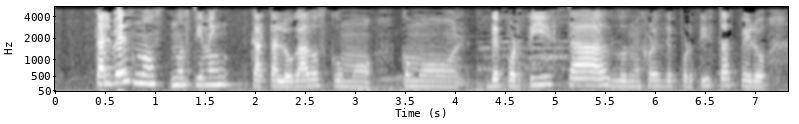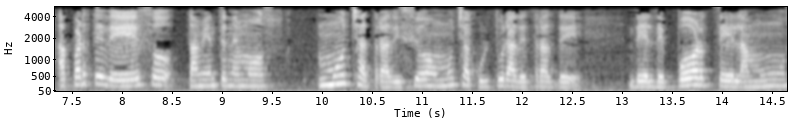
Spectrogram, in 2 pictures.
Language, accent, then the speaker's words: Spanish; Quito, Pichincha, Ecuador; Y, bueno, mis papás son de Ibarra, pero yo nací aquí en Quito.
